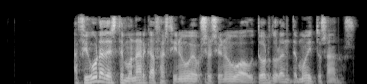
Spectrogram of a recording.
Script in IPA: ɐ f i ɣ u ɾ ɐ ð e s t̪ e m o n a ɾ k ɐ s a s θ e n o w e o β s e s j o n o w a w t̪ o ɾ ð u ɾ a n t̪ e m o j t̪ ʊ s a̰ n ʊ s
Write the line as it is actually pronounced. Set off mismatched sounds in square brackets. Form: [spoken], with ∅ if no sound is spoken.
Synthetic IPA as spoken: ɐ f i ɣ u ɾ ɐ ð e s t̪ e m o n a ɾ k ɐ [f] a s θ [i] n o w e o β s e s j o n o w a w t̪ o ɾ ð u ɾ a n t̪ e m o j t̪ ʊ s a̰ n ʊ s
